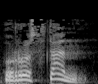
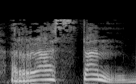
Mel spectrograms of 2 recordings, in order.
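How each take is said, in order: First: رستن said "rostan", rounded o first; damma on first letter. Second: رستن said slowly "rastan", open a first; fatha on first letter. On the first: Teaching the verb for plants growing, short o vowel. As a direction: say رستن as "ros-tan". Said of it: "به ضم اول". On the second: Teaching the verb for escaping, short a vowel. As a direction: say رستن as a drawn-out "ras-tan". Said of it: "به فتح اول". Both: Shown as a demonstration.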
